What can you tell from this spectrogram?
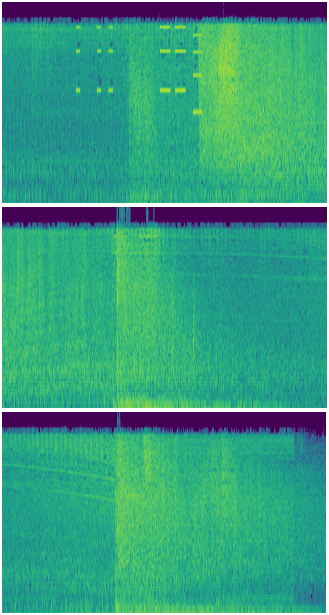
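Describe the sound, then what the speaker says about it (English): Helicopter in the Chernobylite video game being shot down, with a heavy mechanical drone broken by loud, booming bursts that sound like explosions and impacts, with rumbling swells between them. "the helicopter you shot down"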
